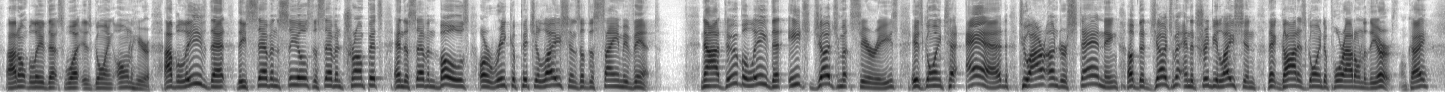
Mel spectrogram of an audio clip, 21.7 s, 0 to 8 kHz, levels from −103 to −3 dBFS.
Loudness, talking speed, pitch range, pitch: -21 LUFS, 165 wpm, 180-220 Hz, 195 Hz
